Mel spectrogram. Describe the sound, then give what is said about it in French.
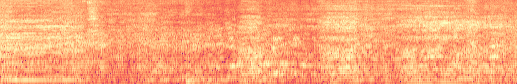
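A crowd of voices imitates buzzing moped engines as a vocal sound-effect rendition of a song, with rising and falling revving whines layered over one another in a steady, noisy wash of sound. “Voilà, on entend déjà les mobilettes.”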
